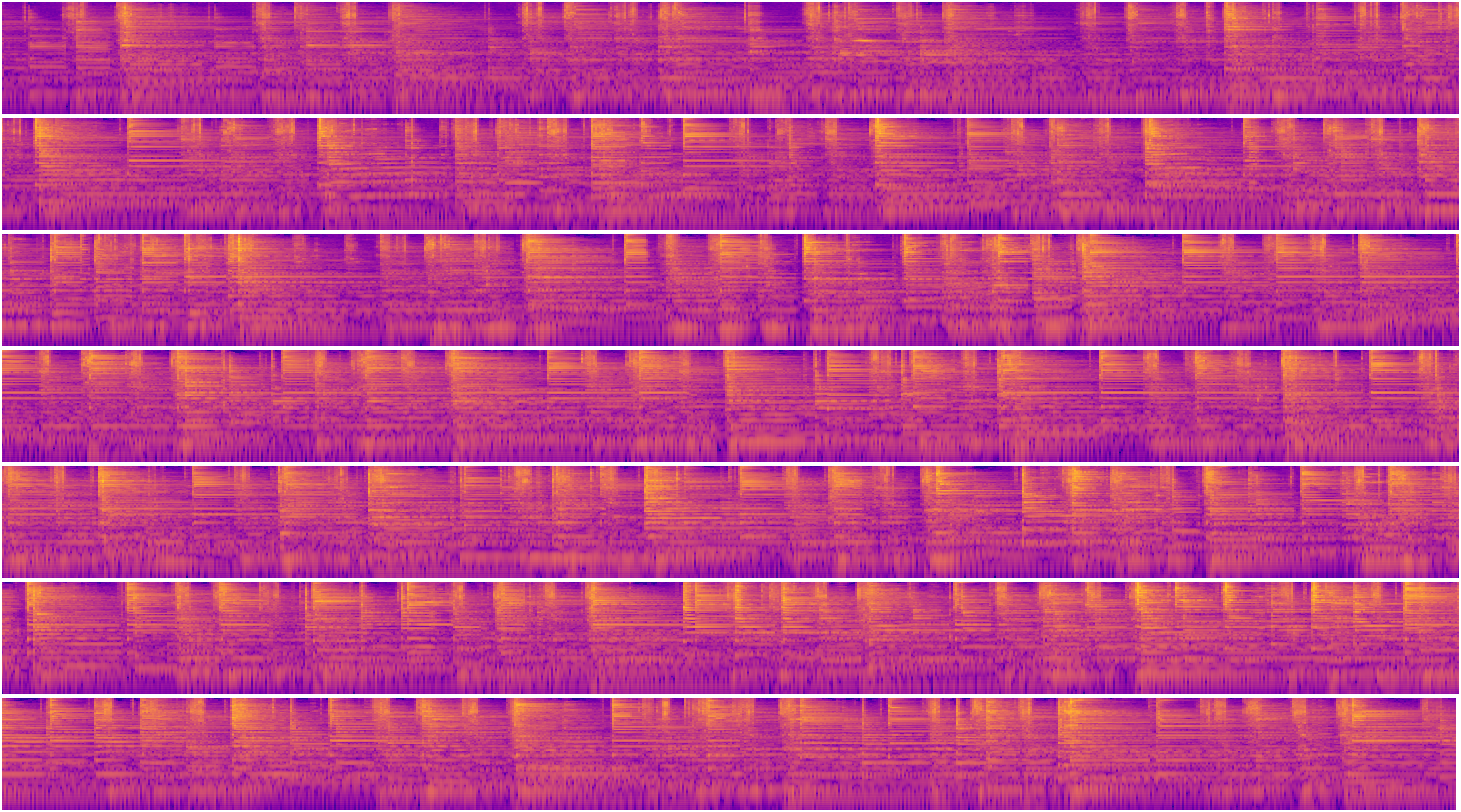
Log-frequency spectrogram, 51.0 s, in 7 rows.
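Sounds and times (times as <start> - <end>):
guitar noodling: 0.2 - 50.9.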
